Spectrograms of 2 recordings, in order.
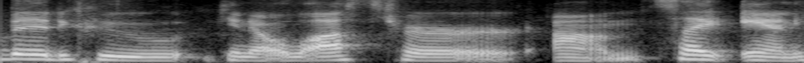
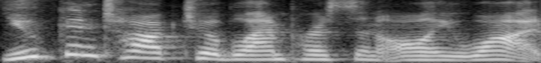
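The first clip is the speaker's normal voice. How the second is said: normal talking voice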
